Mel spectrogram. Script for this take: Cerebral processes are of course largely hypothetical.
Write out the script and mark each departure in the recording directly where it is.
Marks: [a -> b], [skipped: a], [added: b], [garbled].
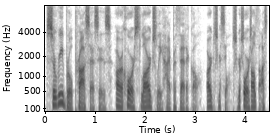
Cerebral processes are [skipped: of] course largely hypothetical. [garbled]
